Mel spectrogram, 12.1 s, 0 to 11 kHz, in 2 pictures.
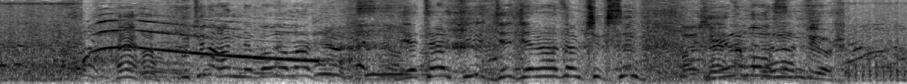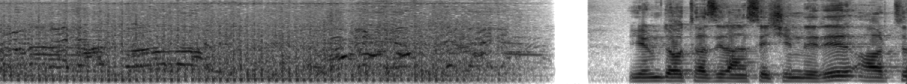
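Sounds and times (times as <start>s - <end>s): engine running: 0.0s - 9.8s.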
